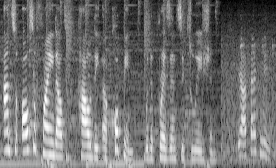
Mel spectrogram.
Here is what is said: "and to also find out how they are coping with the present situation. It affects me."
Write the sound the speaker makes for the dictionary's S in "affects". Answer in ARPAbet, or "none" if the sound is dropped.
none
